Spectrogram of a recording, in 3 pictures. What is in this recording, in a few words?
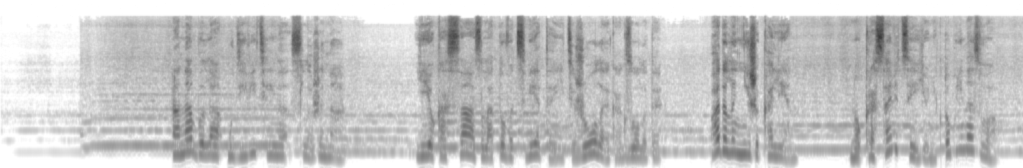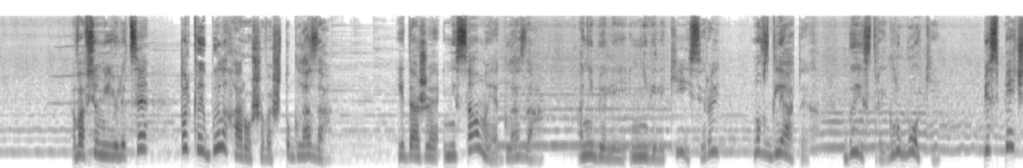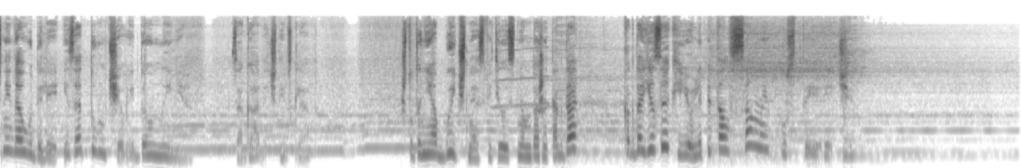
Corporate, voiceovers; Sample recording: corporate and character acting styles.; Russian; Russian demo 2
